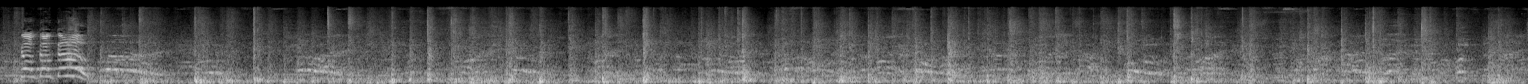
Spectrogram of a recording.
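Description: Punches and kicks striking focus mitts and kick pads, many sharp thuds in quick, irregular succession from several pairs at once, over a din of voices and a short shout at the start.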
